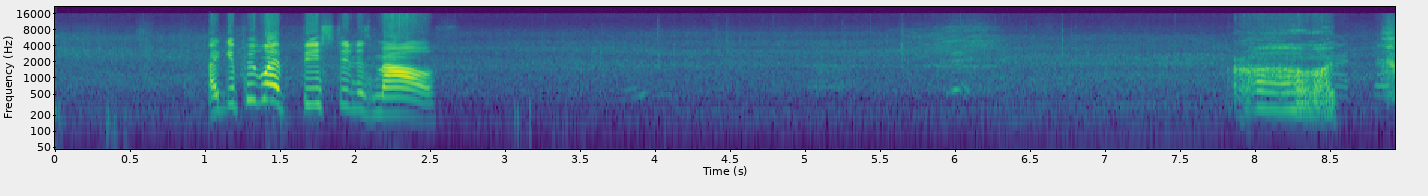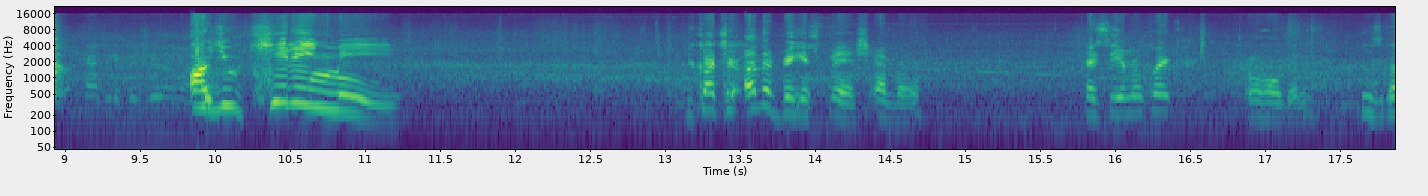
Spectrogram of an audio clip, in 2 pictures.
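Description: A teenage boy speaks excitedly up close.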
